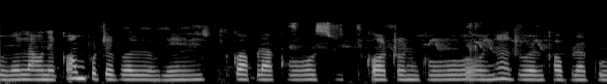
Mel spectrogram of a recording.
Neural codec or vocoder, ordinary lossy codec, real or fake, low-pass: none; none; real; 7.2 kHz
